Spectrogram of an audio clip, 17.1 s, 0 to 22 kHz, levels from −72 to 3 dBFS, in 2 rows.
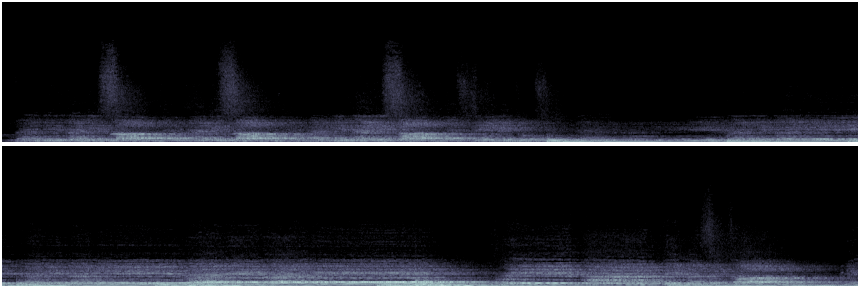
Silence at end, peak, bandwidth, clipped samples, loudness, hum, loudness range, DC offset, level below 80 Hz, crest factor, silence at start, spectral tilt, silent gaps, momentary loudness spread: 0 s; -4 dBFS; 12.5 kHz; under 0.1%; -24 LUFS; none; 9 LU; under 0.1%; -38 dBFS; 20 dB; 0.1 s; -7.5 dB/octave; none; 13 LU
